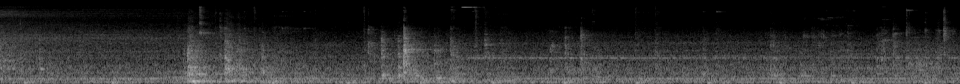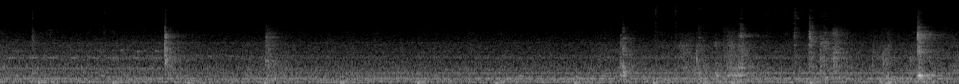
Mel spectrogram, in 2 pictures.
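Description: Robotic machinery hums steadily.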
